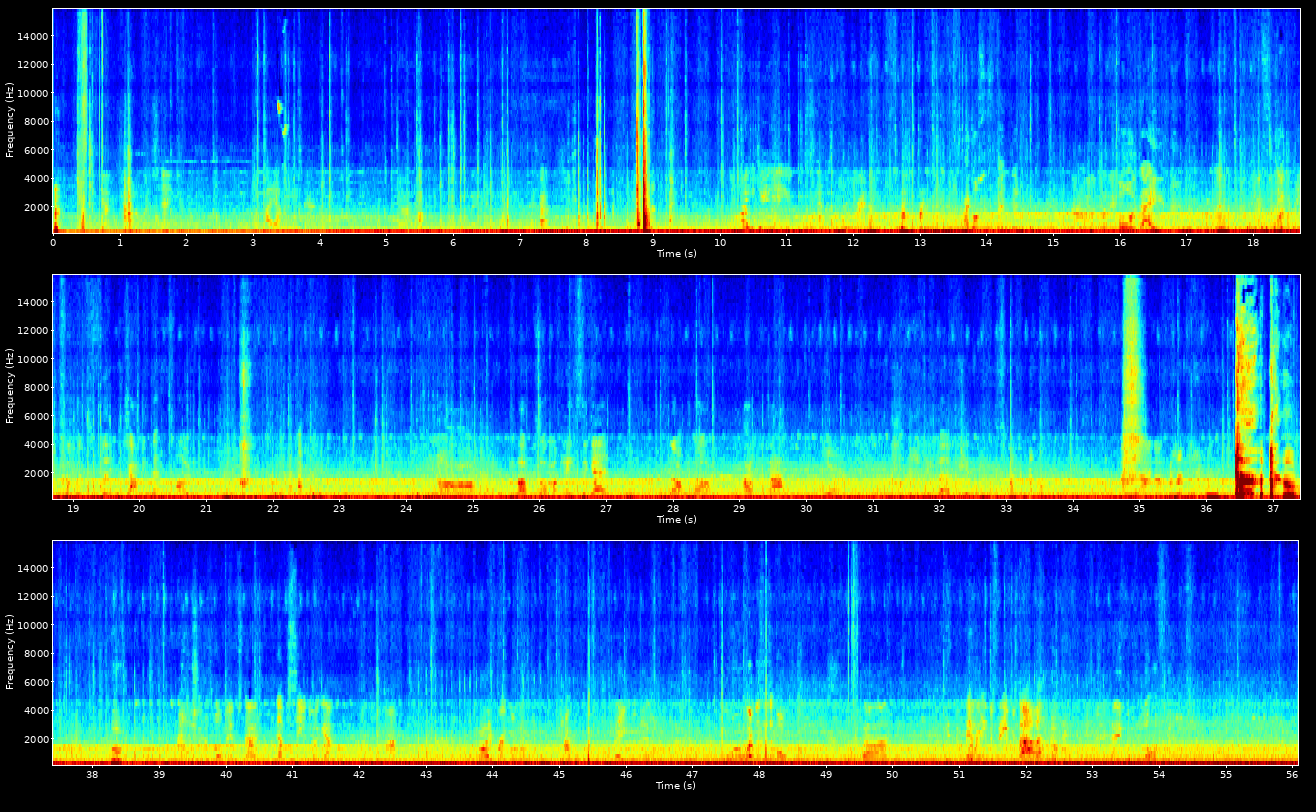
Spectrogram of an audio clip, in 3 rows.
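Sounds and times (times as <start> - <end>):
coach engine and road rumble: 0.0 - 56.0.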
